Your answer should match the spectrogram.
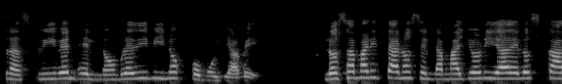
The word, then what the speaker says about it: Yahvé: pronunciación corrupta del lenguaje, aunque la pronunciación original samaritana era Yahvé, que significa el hermoso. Por lo tanto, la pronunciación del nombre divino como Yahweh no es correcto, especialmente si se basa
